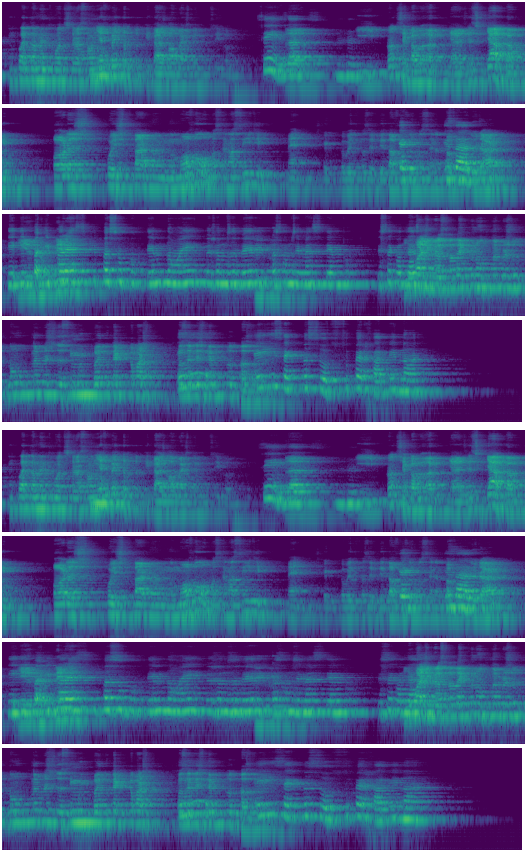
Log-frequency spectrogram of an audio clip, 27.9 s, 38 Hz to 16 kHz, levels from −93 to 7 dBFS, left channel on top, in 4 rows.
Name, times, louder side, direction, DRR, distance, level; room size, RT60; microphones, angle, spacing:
voice 1, 0.2-1.6 2.0-3.0 3.8-4.1 4.7-7.1 7.7-8.1 8.4-10.5 10.8-11.0 11.5-13.5 14.2-14.4 14.6-15.0 17.3-17.7 19.3-22.9 23.3-24.5, equal, 10° right, -3 dB, 1.4 m, -35 dB
voice 2, 1.2-1.5 3.5-4.0 4.4-4.8 12.3-12.4 12.9-13.2 14.0-14.9 15.3-18.6 19.0-19.5 23.3-23.7 24.3-25.3 25.6-26.4, equal, 65° left, 2 dB, 1.2 m, -32 dB
7.2 x 5.1 x 4.5 m, 1.0 s
head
